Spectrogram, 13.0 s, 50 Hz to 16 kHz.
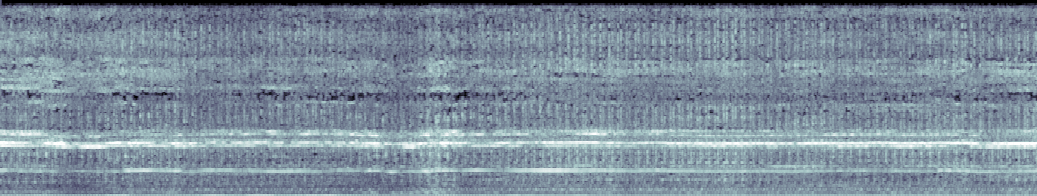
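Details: V6 on first start after a timing belt change and 10 years standing, battery light on: deep rumble, faint quick knock and a thin high whine that seems rpm-dependent. Owner wonders about the clutch, whose pedal stuck to the floor. Unconfirmed.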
